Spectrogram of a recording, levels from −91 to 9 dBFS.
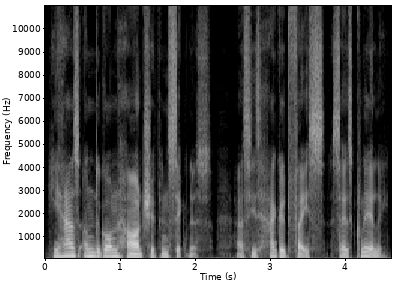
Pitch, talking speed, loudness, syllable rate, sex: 130 Hz, 155 wpm, -18 LUFS, 4.6 syllables/s, male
